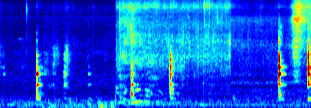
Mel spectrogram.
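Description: Shallots and spices frying in coconut oil in a clay pot, sizzling more loudly from about two seconds in, while a wooden ladle stirs and knocks against the pot, the sharpest knocks near the end.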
